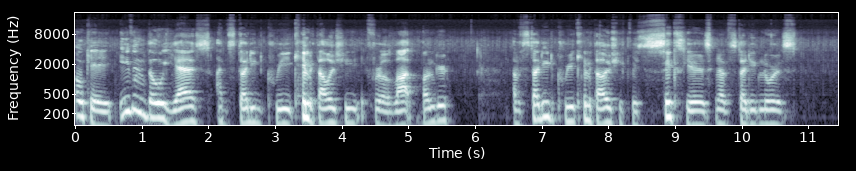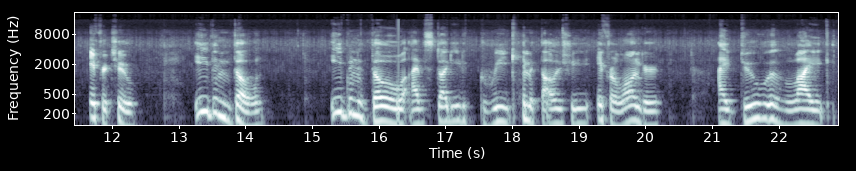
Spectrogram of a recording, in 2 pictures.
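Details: Young adult male, aged 22, who says he has a speech impediment and is currently sick, with part-word and phrase repetitions: stuttering.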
